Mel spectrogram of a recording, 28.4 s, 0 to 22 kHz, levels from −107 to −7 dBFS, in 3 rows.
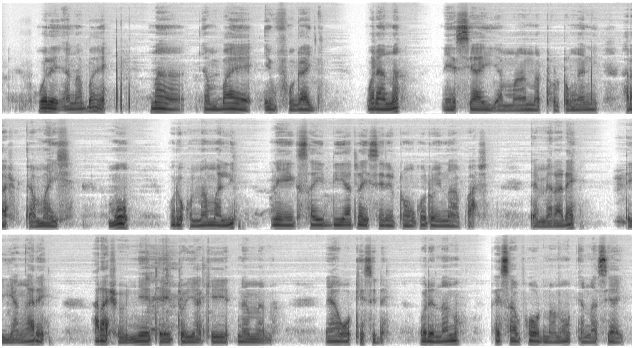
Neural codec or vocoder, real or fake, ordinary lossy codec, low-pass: none; real; none; none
